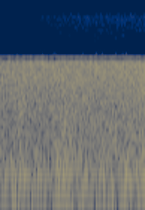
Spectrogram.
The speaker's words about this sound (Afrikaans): 'n Storm oor die see kan nogal woes raak. Toe ek jonk was, was ek bang vir sulke storms. Maar nou weet ek dit trek verby. Na elke blits wat in die baai weer kaats, kraak die lig. En hou aan grom tot die wolke ophou skud.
